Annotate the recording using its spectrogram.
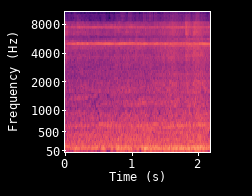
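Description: Another tram passes close by.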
